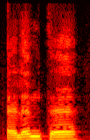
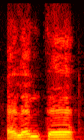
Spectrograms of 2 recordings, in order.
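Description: Both takes have the same delivery.

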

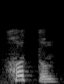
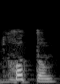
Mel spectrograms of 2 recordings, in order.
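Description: First: The ض is fully merged into ت. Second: The same.

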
